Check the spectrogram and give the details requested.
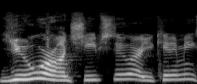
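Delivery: exasperated, high-pitched, angry shouting outburst. Retelling what Rhaenyra yelled at Rhaena: imitating Rhaenyra yelling. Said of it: "She's yelling at Rhaena".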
